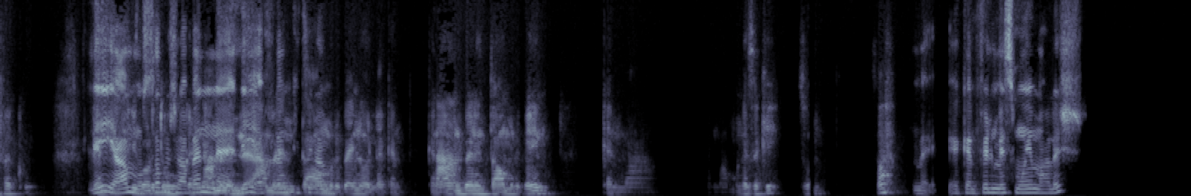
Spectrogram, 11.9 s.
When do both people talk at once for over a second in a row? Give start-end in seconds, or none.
0.9-3.4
